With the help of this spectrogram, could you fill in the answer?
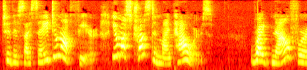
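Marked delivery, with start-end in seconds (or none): none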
